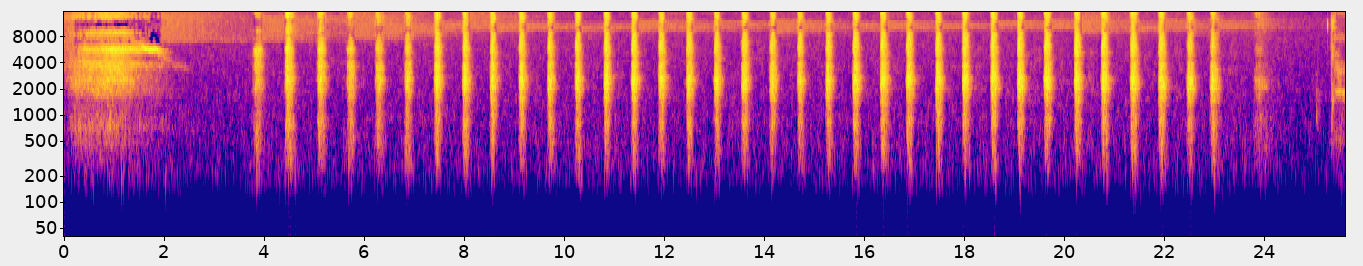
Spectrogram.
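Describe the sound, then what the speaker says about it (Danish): Forceful exhaling breaths during a yoga session, a long run of around thirty sharp, evenly spaced puffs through the nose, close and clear, following a softer breathy stretch at the start. "Udånding, pust ud."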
